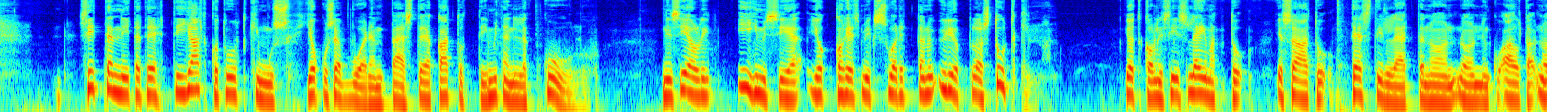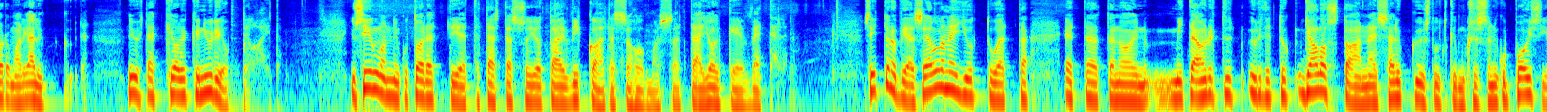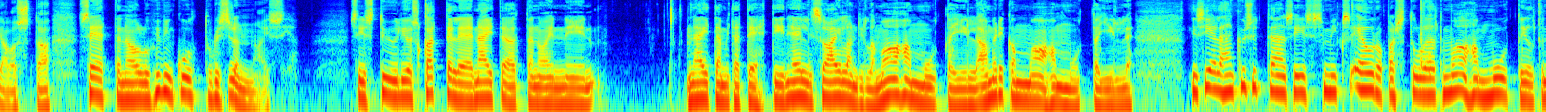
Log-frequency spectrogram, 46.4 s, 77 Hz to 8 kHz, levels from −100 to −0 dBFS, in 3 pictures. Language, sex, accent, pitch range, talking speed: Finnish, male, native, 115-155 Hz, 140 wpm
